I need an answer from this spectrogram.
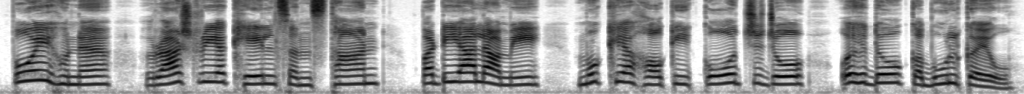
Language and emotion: Sindhi, neutral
